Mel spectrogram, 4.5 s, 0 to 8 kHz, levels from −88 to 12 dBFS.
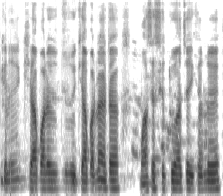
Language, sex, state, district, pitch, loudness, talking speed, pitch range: Bengali, male, West Bengal, Kolkata, 120 Hz, -17 LUFS, 135 wpm, 115-125 Hz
